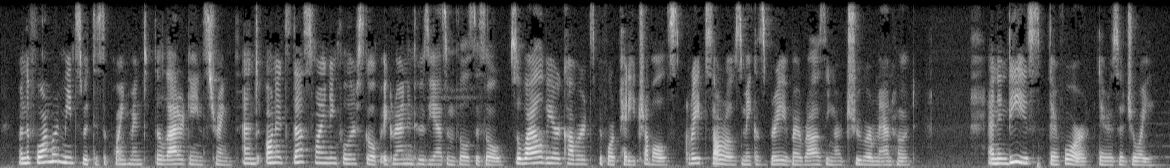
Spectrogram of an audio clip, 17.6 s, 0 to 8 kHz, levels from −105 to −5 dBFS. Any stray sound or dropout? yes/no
no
